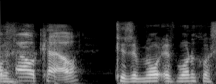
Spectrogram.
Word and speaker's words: Falcao: may suggest confirmation of falco i can't say his name right now falcao because if monica was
